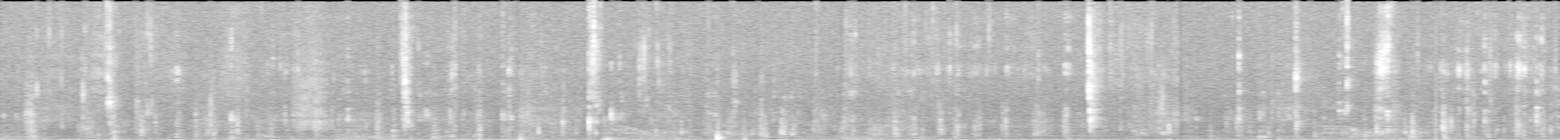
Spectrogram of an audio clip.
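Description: Close-miked chewing and biting of two people eating mouthfuls of rice and chicken liver curry by hand, with many short mouth clicks, over a steady low hum.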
